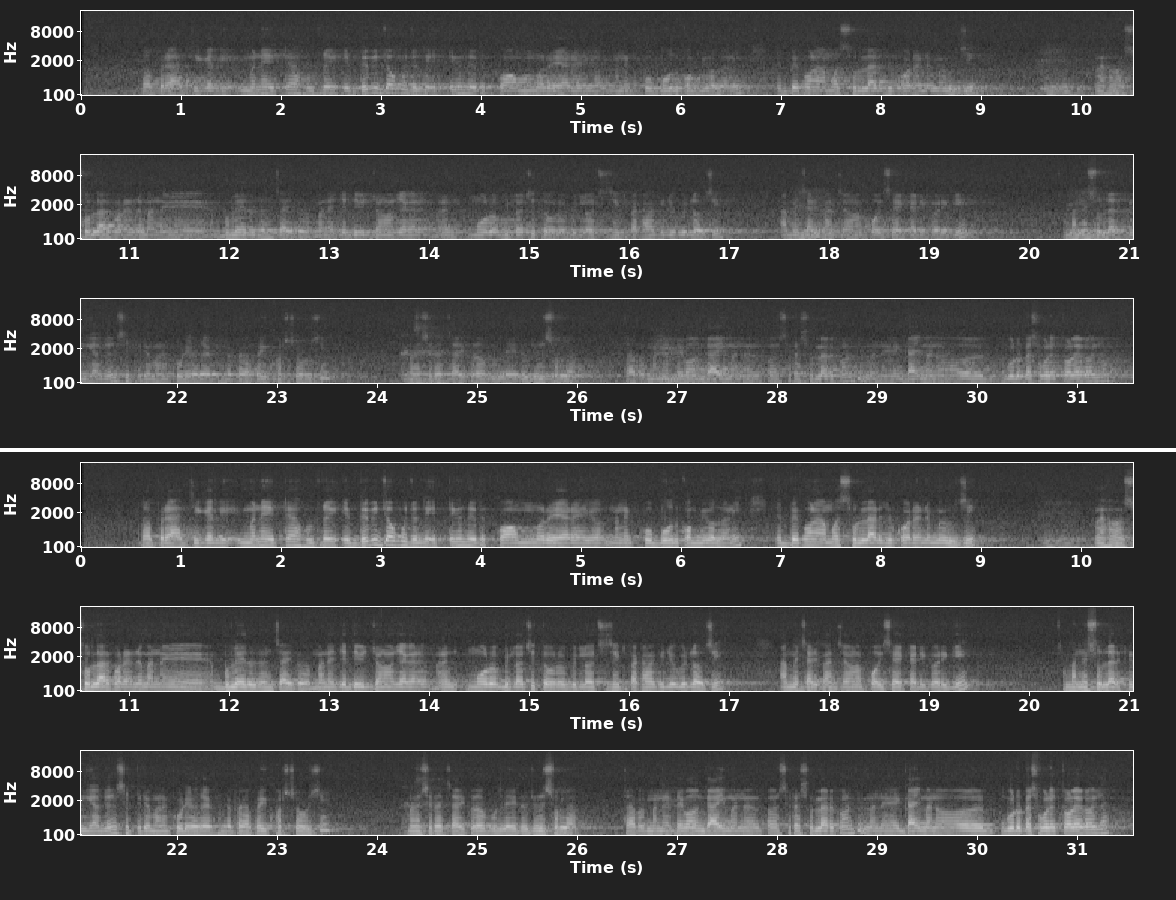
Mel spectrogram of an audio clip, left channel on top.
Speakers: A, on the left (about 75°); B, on the right (about 55°).
A: ହୁଁ
B: ତାପରେ ଆଜ୍ ଆଜିକାଲି ମାନେ ଏଟା ହଉଥିଲା କି ଏବେ ବି ଜଗୁଚନ୍ତି ଏତେ କିନ୍ତୁ ଏବେ କମ୍ ରେଆର୍ ଆଇ ହେଇବ ମାନେ ବହୁତ୍ କମି ଗଲାଣି ଏବେ କଣ ଆମ ସୁଲାର୍ ଯୋଉ କରେଣ୍ଟ ମିଳୁଛି।
A: ହୁ
B: ନା ହଁ ସୋଲାର କରେଣ୍ଟରେ ମାନେ ବୁଲାଇ ଦଉଛନ୍ତି ଚାରିକର ମାନେ ଯଦି ଜଣ ଜାଗାରେ ମାନେ ମୋର ବିଲ ଅଛି ତୋର ବିଲ ଅଛି ସେଠି ପାଖାପାଖି ଯୋଉ ବିଲ ଅଛି ଆମେ
A: ହୁଁ
B: ଚାରି ପାଞ୍ଚ ଜଣ ପଇସା ଏକାଠି କରିକି
A: ହୁଁ
B: ମାନେ ସୁଲାର୍ କିଣିକି ଆଣୁଛନ୍ତି ସେଥିଟା ମାନେ କୋଡ଼ିଏ ହଜାର ଖଣ୍ଡେ ପାଖାପଖି ଖର୍ଚ୍ଚ ହଉଛି
A: ଆଚ୍ଛା
B: ମାନେ ସେଟା ଚାରି କର ବୁଲେଇ ଦଉଛନ୍ତି ସୋଲା ତାପରେ
A: ହୁଁ
B: ମାନେ ଏଟା କଣ ଗାଈ ମାନେ କଣ ସେଟା ସୋଲାର କଣ କି ମାନେ ଗାଈ ମାନ ଗୋଡଟା ସବୁବେଳେ ତଳେ ରହିଲା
